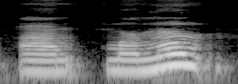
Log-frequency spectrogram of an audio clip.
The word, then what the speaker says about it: murumuru: I just couldn't pronounce this. It's murumuru. Like, mamur.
